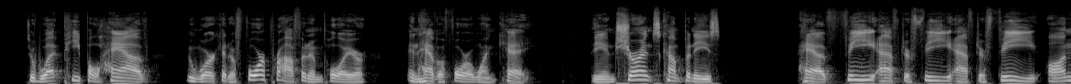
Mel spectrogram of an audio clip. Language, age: English, 50-69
